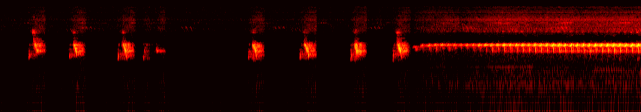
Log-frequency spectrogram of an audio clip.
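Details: Rock bush quail call used as a hunting lure: seven short, bright notes at roughly half-second intervals, then a steady, high, continuous whine filling the last two seconds.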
